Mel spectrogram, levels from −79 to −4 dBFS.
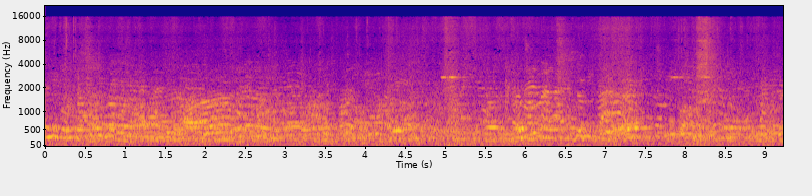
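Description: Nothing here gives me any trouble: it's a short run of sounds, and I can't hear any technical fault anywhere in it.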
